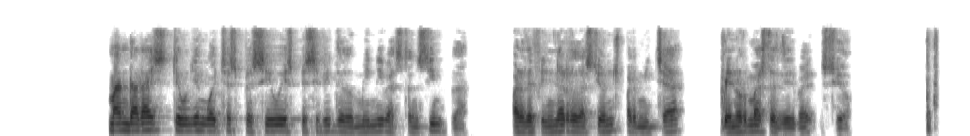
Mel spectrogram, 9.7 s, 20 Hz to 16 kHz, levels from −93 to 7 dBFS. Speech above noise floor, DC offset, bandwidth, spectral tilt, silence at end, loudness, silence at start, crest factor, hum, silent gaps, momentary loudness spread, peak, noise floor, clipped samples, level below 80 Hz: over 71 dB; under 0.1%; 8.2 kHz; -4 dB/octave; 0.35 s; -19 LUFS; 1.1 s; 18 dB; none; 4.73-5.12 s, 6.85-7.20 s, 8.52-9.25 s; 14 LU; -2 dBFS; under -90 dBFS; under 0.1%; -62 dBFS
